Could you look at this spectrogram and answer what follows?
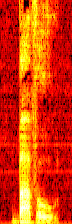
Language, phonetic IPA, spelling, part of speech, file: Polish, [ˈbavuw], bawół, noun, Pl-bawół.ogg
